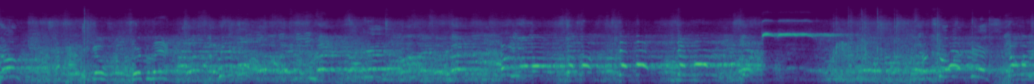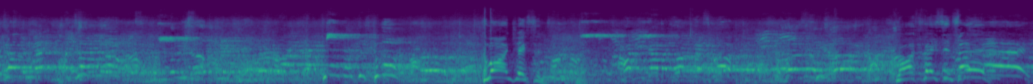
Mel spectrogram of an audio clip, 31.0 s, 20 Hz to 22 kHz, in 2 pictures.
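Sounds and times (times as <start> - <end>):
referee's whistle: 11.4 - 12.6, 17.9 - 18.4, 20.4 - 21.0, 24.2 - 25.6
people shouting: 24.2 - 29.0, 29.8 - 31.0.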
